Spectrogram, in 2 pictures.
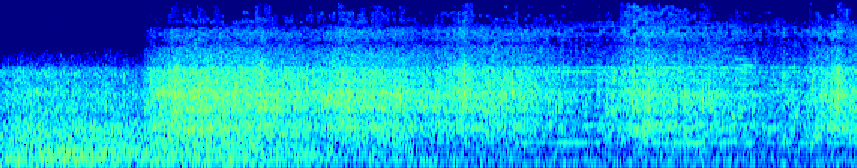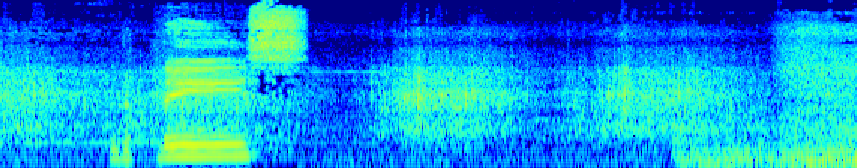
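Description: Water splashes as a swimmer paddles along.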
